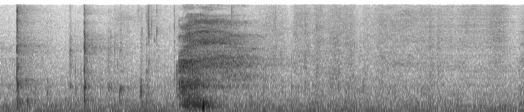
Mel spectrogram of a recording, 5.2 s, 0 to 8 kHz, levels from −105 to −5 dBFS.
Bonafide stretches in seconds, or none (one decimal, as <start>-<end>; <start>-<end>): 0.0-4.2

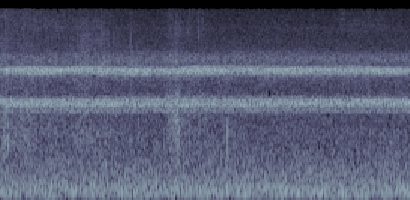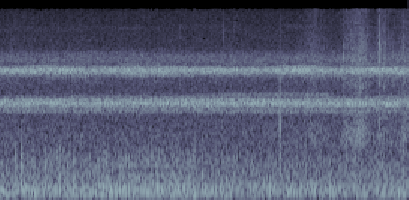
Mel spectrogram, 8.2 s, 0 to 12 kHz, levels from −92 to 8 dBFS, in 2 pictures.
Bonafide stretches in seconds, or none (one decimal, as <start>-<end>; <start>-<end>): 0.0-8.2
